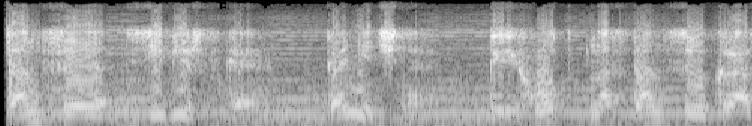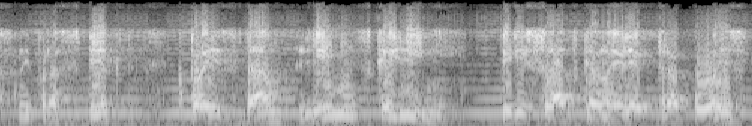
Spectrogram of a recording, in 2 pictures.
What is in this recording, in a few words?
male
